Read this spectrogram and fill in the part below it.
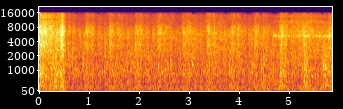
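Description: A train rumbles steadily along the tracks, with wheels clacking in an even rhythm.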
